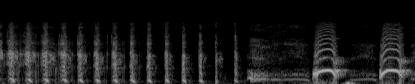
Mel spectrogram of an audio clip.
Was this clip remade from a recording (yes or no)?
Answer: no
